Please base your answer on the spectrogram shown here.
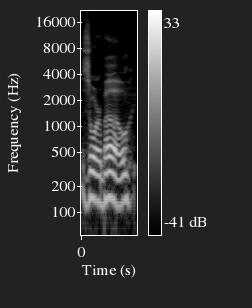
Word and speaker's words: Zorbo: So, a Zorbo, pronounced Zorbo, is a ferocious omnivore similar in size and appearance to a koala.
